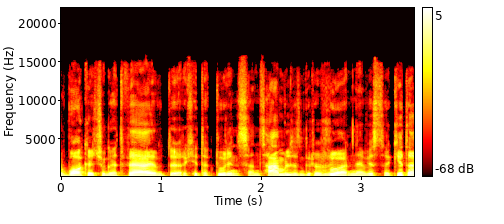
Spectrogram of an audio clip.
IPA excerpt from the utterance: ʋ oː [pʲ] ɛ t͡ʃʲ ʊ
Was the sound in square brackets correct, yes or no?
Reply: no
